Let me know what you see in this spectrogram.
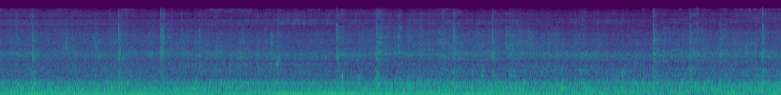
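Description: Train coaches rolling past close by: a steady low rumble with repeated sharp clacks of the wheels on the track.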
